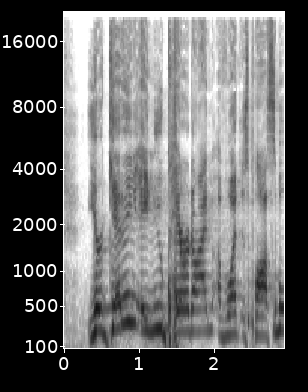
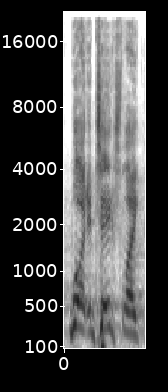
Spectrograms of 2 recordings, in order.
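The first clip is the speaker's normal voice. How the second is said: higher-pitched, drawn-out mocking whine; whiny impatient complainer; 5 semitones higher, slower than usual. Speaker mocking viewers who want him to get to the point, whiny impatient complainer. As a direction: drag it out like a griping, exasperated viewer. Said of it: "People be like".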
